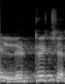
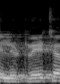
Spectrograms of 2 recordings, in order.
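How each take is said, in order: First: لٹریچر as "lit-ri-cher"; short i in middle of لٹریچر; shortened vowel. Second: لٹریچر as "lit-ray-cher"; long e in middle of لٹریچر; mispronounced literature. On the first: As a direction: keep the middle of لٹریچر brief. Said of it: "مختصر کر کے پڑھنا ہے". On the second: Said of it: "یہ لٹریچر نہیں ہے". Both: Shown as a demonstration.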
